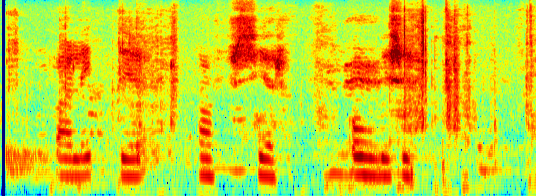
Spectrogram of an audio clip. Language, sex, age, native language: Icelandic, male, 10, Icelandic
